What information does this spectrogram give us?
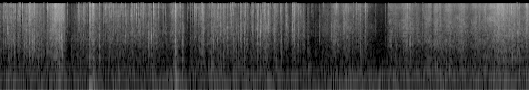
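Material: Paper.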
